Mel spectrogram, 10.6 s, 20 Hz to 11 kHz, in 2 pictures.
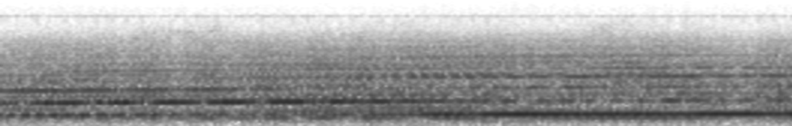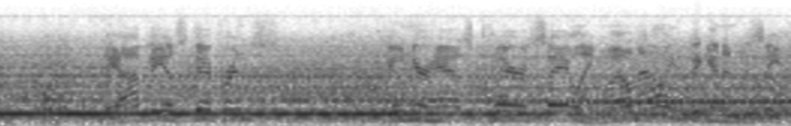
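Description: Two IRL IndyCar V8 engines heard through onboard cameras, screaming at steady high revs on the straight. About six seconds in, and again near the end, their pitch dips and rises as the cars enter the turn.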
